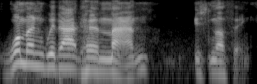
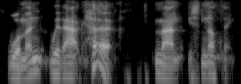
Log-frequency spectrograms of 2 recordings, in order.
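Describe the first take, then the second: First: There is a pause after the word man. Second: There is a pause after the word her.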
